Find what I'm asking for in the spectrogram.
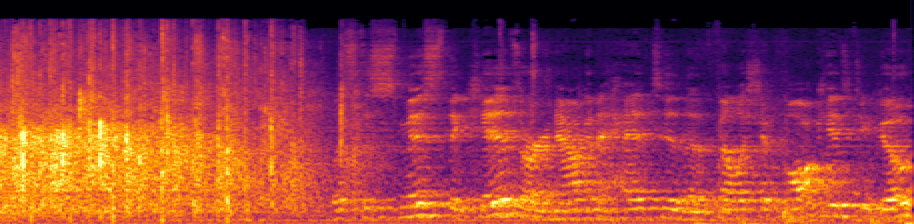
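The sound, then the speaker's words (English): A large church audience bursts into loud, dense applause celebrating someone's decision to become a follower of Jesus Christ; it gradually thins out over a couple of seconds, giving way to scattered chatter and murmuring voices. “So please, let's celebrate that together as a church.”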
